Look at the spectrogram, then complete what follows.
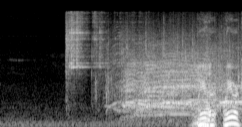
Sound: applause

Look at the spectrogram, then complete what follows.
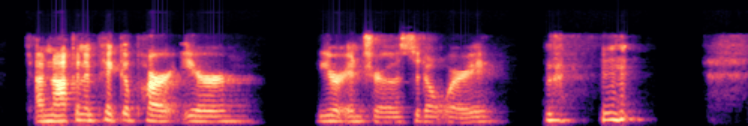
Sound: laughter

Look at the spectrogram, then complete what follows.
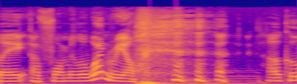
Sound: instructor laughing

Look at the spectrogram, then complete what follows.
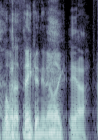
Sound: laughing

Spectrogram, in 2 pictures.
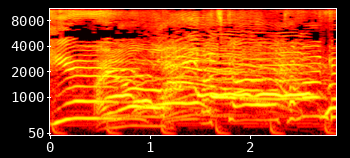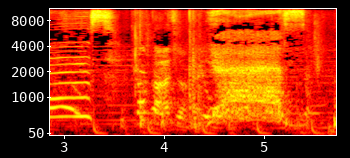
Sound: kids cheering

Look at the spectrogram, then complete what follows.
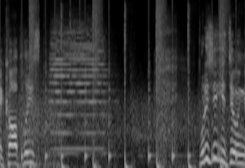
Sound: horn honking

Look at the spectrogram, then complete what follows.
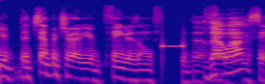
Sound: beep

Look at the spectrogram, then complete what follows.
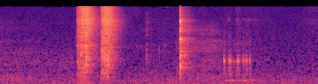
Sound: spraying

